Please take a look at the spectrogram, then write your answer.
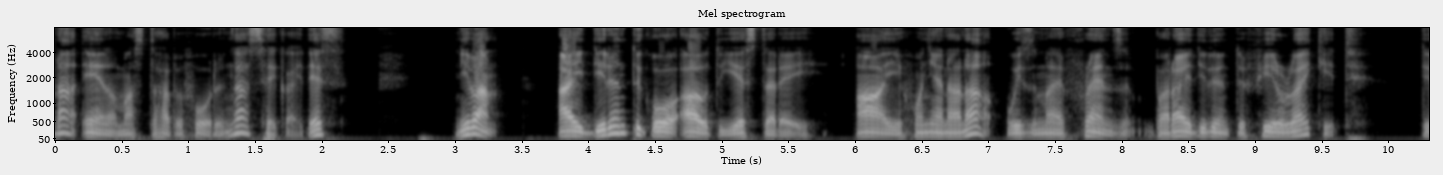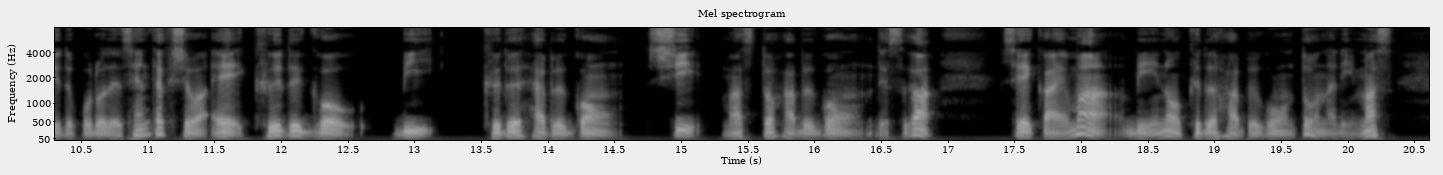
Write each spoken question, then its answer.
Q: I didn't go out yesterday. I ほにゃらら with my friends, but I didn't feel like it.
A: 正解は B の could have gone となります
